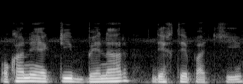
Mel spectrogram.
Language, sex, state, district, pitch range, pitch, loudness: Bengali, male, Assam, Hailakandi, 120-140 Hz, 130 Hz, -14 LUFS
